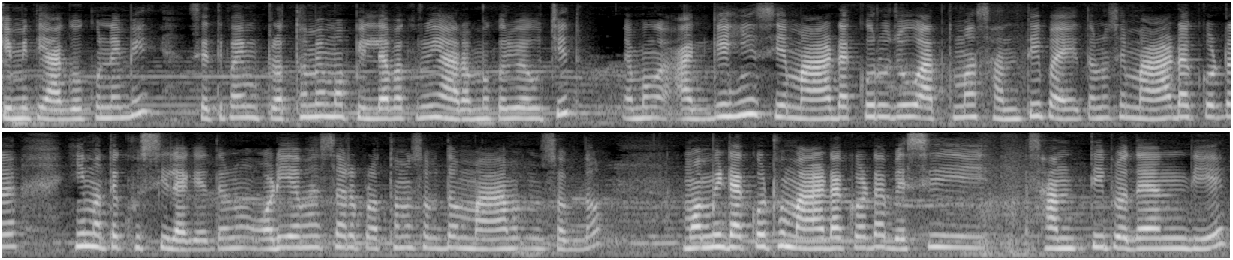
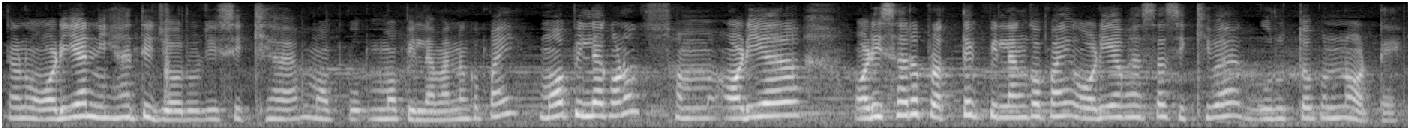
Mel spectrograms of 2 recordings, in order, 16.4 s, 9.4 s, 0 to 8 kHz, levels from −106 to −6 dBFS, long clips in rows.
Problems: constant background noise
